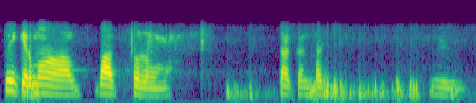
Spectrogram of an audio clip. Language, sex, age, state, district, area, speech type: Tamil, female, 18-30, Tamil Nadu, Dharmapuri, rural, conversation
